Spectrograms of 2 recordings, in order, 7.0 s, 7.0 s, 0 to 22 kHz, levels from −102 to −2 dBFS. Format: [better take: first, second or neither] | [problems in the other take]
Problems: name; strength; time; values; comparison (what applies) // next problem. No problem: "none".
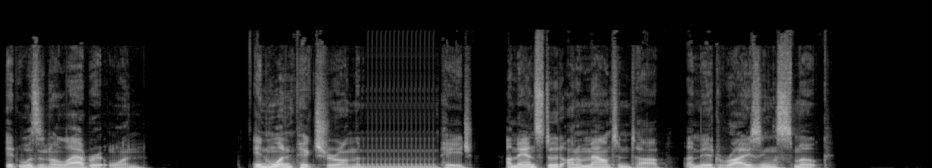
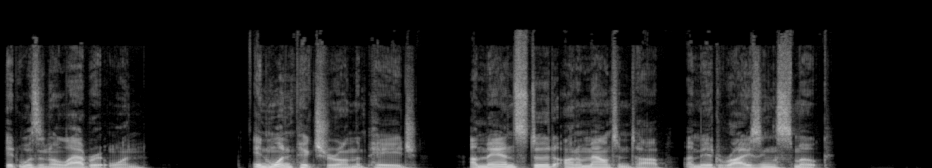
second | audio freezing; at 2.5 s for 0.5 s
